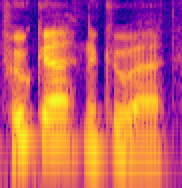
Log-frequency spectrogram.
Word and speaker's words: Puka Nacua: But that doesn't mean the Rams didn't have people who stepped up from rookie Puka Nacua. Sorry, Pookie. Maybe that's his nickname or something. I don't know. – Absolutely butchered his name. Yeah, my bad. – Pookie. – Puka Nacua was tearing up the Niners defense,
